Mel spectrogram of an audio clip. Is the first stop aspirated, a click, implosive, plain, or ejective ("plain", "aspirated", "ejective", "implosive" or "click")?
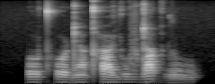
aspirated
